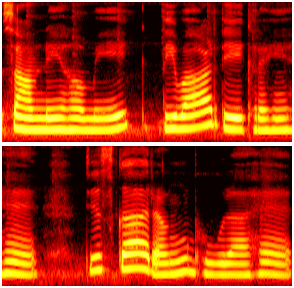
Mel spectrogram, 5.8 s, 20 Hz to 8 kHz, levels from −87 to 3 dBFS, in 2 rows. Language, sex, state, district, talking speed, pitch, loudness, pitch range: Hindi, male, Chhattisgarh, Raipur, 115 wpm, 210 Hz, -16 LUFS, 200-230 Hz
